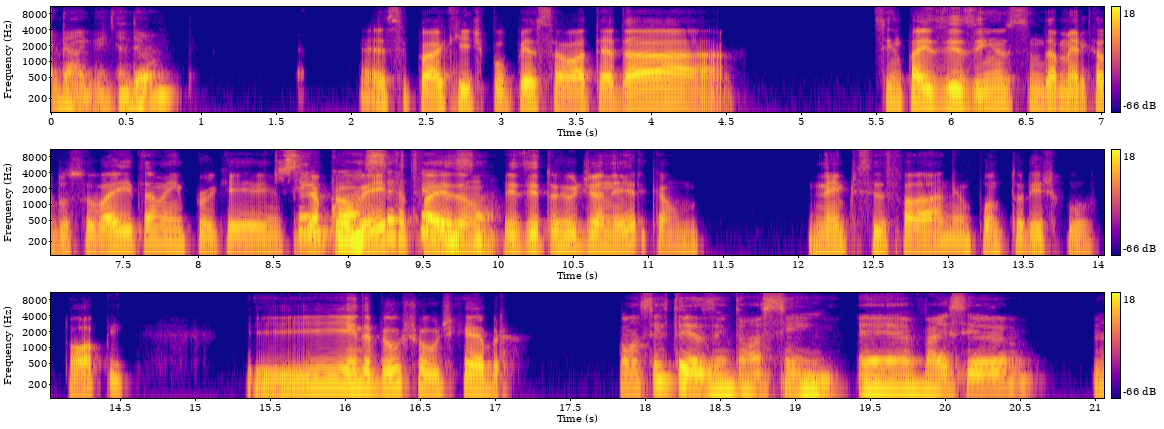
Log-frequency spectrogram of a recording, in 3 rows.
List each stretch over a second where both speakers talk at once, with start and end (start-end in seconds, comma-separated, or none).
8.5-10.0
